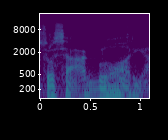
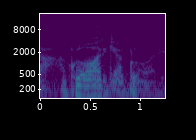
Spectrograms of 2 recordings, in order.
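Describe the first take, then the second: First: Drawn out, slow and softening; slow hushed glory. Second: Breathy whisper fading away; whispered glory. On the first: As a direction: let "trouxe a glória" sink slowly. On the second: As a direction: breathe "a glória" out to nothing. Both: Acted. Sermon climax fading on glory.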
